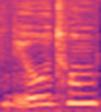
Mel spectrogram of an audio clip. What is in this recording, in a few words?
"liu2tong1", Chinese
